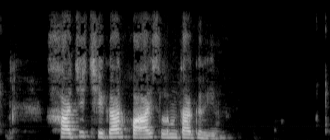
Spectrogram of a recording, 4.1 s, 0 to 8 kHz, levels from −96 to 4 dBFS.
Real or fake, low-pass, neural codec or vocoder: real; 7.2 kHz; none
